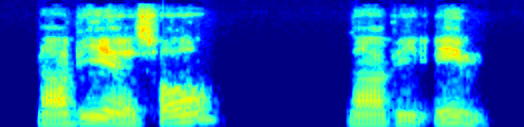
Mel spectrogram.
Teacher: 액센트가 앞쪽에 있다가 뒤쪽으로 forward to the new syllable로 옮겨진다는 것이죠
